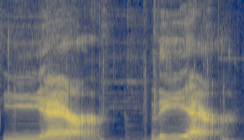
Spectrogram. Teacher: The word the is pronounced as an E, not a schwa, because the next word is a vowel. We're going to link it with a Y sound.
